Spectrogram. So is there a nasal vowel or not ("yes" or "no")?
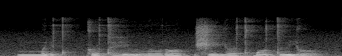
no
